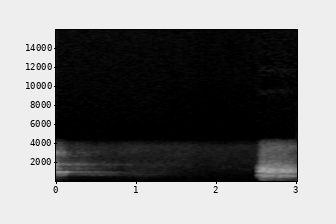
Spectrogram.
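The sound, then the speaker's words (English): A deep breath taken during a guided relaxation exercise: a faint breath trails off into about a second of silence, then a loud, sharp rush of breath follows. “Take a deep breath.”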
